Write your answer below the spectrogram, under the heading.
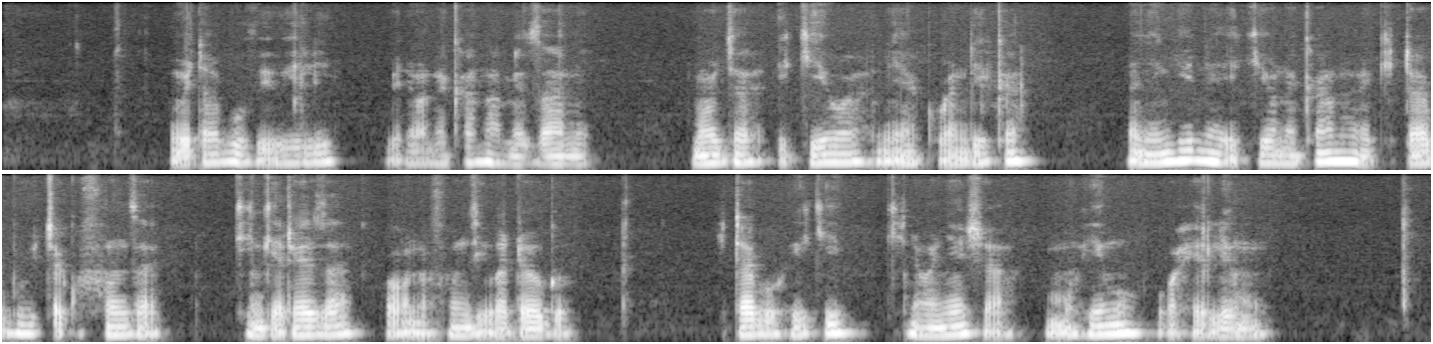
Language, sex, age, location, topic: Swahili, male, 18-24, Kisumu, education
